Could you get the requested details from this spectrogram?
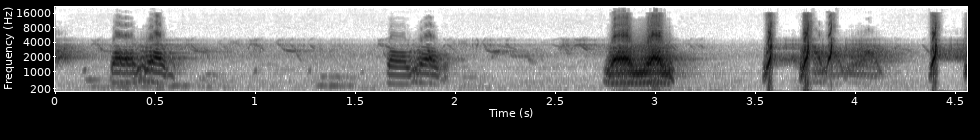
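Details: A female quail gives short, harsh, buzzy calls at irregular intervals, followed by a few sharp, clicking notes near the end.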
